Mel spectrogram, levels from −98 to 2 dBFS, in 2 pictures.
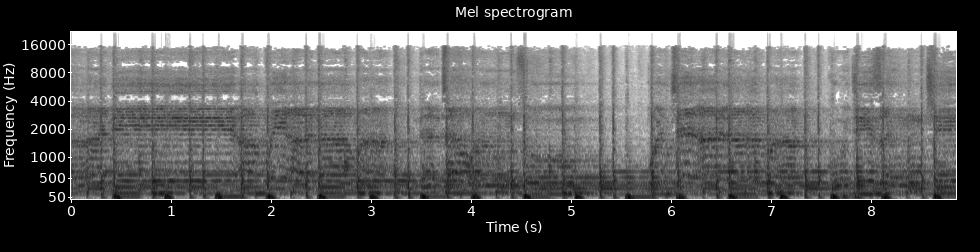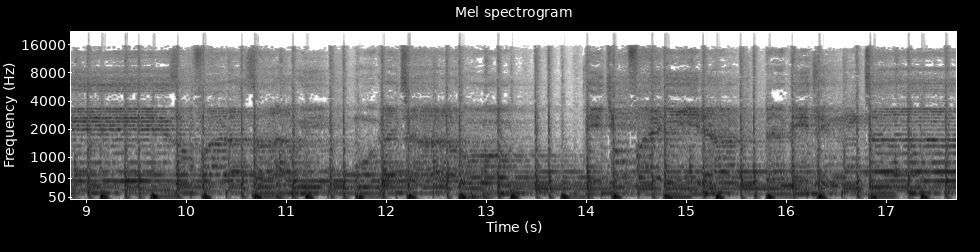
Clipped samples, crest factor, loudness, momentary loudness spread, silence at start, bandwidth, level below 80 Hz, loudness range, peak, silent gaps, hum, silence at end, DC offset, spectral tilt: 0.5%; 12 dB; -12 LUFS; 3 LU; 0 s; 16.5 kHz; -18 dBFS; 1 LU; 0 dBFS; none; none; 0 s; under 0.1%; -5 dB/octave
